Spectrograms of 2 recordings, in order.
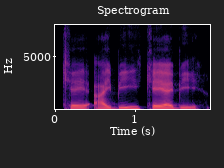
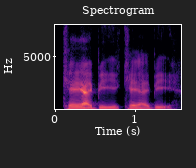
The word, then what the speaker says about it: Cibi: Pronounced uh, KIB. Okay, instead of CI, it's spelled CIBI, but it's pronounced KIB.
